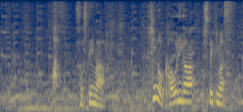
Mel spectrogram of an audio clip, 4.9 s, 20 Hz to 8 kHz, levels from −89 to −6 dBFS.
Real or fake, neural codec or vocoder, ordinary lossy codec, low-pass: fake; codec, 16 kHz, 4 kbps, FreqCodec, larger model; none; none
